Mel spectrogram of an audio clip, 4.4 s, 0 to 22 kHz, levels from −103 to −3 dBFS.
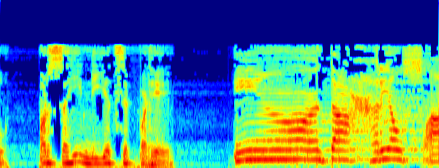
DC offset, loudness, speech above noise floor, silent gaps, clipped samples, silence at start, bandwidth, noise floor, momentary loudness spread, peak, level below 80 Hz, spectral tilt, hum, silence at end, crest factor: under 0.1%; -16 LUFS; 43 dB; none; under 0.1%; 0 s; 7.4 kHz; -58 dBFS; 6 LU; -2 dBFS; -38 dBFS; -5.5 dB/octave; none; 0 s; 14 dB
